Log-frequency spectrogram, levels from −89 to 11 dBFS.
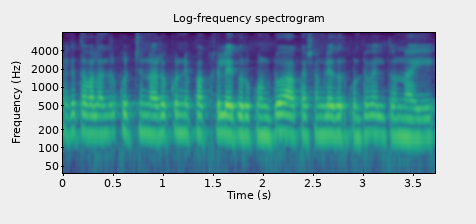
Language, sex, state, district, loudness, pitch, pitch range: Telugu, female, Andhra Pradesh, Srikakulam, -17 LUFS, 170 Hz, 165-175 Hz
